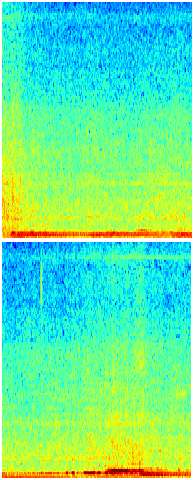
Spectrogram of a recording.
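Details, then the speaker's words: Church PA: music plays dull and boomy with only bass and low mids, no highs, first feared burnt tweeters or horns but traced to speaker cabling. "Sendo sincero, eu fiquei morrendo de medo, porque você só ouvia grave, médio grave. Isso era um grande indicativo de corneta ou Twitter queimado."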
